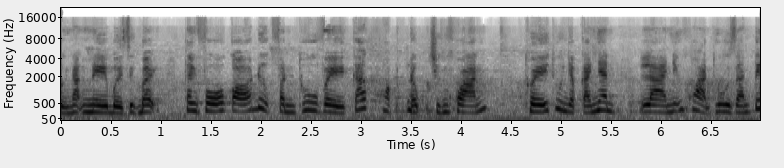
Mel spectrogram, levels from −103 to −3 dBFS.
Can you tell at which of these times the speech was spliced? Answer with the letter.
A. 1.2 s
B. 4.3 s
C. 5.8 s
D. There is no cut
A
